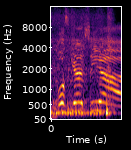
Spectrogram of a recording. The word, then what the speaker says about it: Oscar Zia: Och här är han nu, den skånska svärmorsdrömmen, den stjärnsjungande, radiopratande idolen, Oscar Zia!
